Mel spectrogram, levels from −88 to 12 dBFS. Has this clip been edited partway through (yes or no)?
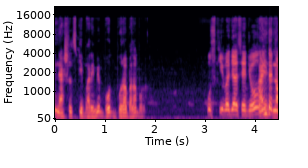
no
